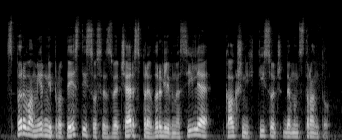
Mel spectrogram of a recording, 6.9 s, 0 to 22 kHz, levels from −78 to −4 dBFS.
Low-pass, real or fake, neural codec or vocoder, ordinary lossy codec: 14.4 kHz; real; none; none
